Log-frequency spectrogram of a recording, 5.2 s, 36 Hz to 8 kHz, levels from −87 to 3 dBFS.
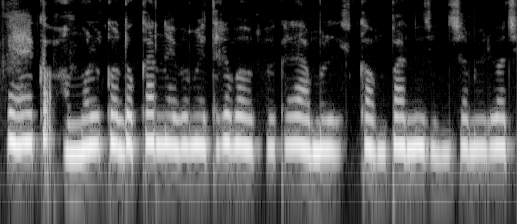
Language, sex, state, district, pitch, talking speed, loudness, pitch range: Odia, female, Odisha, Khordha, 235 Hz, 140 wpm, -13 LUFS, 225-245 Hz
